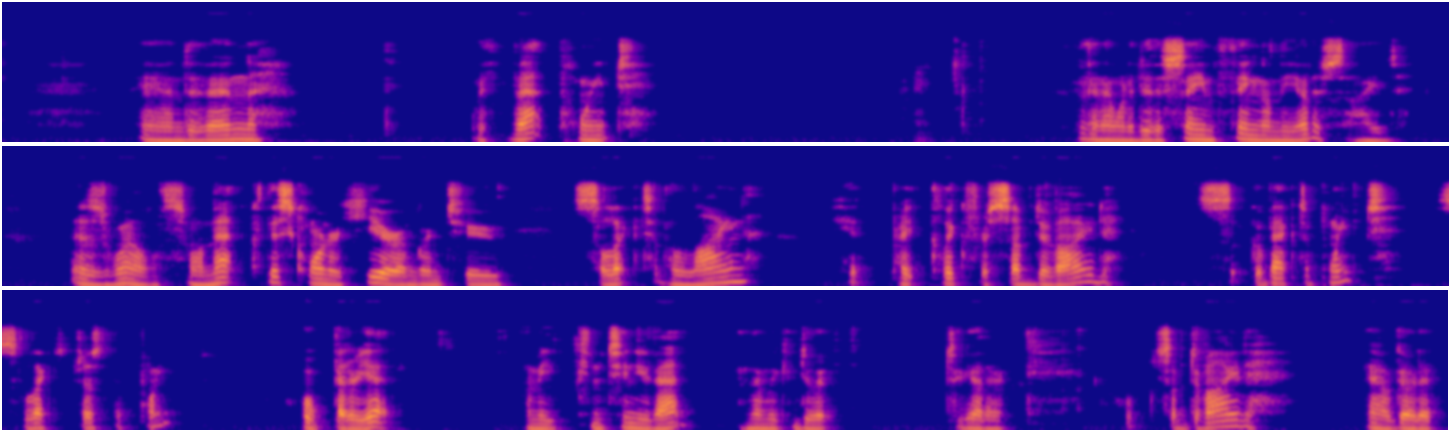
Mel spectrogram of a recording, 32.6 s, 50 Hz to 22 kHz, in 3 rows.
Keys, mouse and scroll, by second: 1.1 right click, 2.5 click, 3.9 right click, 6.4-6.9 scroll down 1, 8.8 click, 11.5 click, 13.0 g, 18.9 middle click, 26.6 middle click.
